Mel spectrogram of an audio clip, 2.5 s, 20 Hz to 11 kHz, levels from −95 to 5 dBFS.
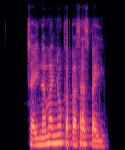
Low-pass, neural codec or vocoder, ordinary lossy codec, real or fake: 7.2 kHz; none; Opus, 32 kbps; real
